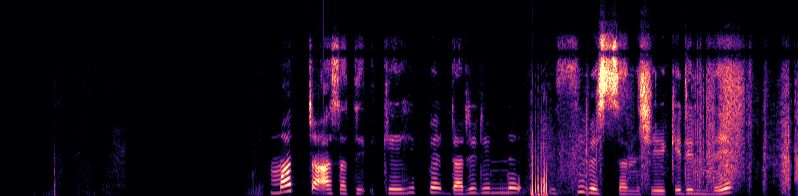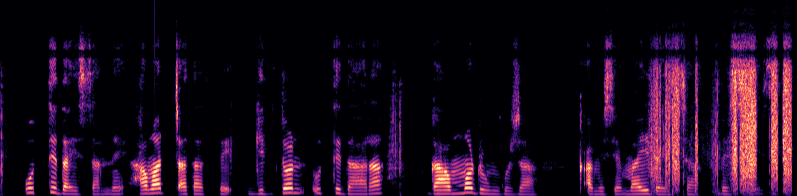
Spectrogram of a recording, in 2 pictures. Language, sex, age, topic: Gamo, female, 25-35, government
